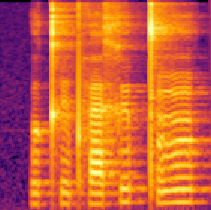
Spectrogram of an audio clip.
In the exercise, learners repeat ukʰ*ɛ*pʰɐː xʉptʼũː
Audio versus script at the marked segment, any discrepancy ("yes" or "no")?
yes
